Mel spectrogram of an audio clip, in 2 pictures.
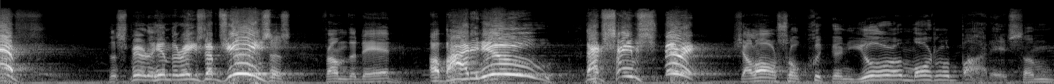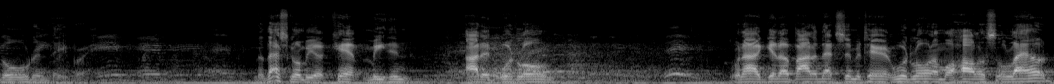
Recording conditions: large echoing room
